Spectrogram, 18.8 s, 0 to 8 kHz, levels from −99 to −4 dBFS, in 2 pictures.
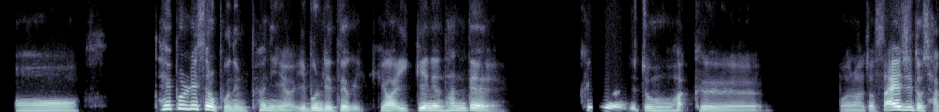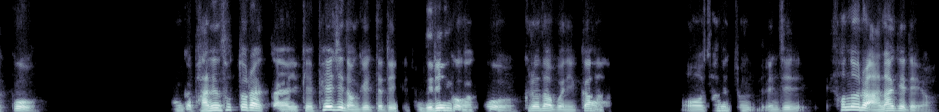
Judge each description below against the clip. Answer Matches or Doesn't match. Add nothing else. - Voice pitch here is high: Doesn't match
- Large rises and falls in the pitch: Matches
